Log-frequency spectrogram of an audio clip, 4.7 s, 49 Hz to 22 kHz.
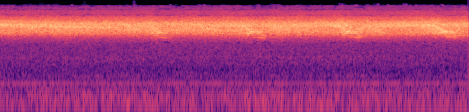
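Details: Nebraska summer evening in July 2019, with many cicadas in the trees producing a continuous shrill, high-pitched drone that swells and eases in slow, soft waves, with no other clear sounds.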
